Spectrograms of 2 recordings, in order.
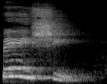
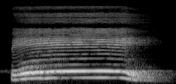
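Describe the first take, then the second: First: Said in the usual way. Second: "Pei" with a long, loud E and brief final I; stressed vowel stretched. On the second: Shown as a demonstration. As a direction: hold the E of "Pei", then drop onto the I. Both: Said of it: "Maior tonicidade".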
